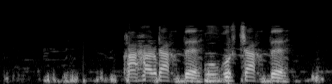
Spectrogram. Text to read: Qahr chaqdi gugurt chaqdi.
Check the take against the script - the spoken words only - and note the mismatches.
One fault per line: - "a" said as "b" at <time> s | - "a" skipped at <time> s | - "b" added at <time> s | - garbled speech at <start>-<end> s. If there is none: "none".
none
